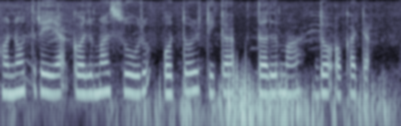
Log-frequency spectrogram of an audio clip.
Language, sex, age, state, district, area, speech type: Santali, female, 18-30, West Bengal, Paschim Bardhaman, rural, read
